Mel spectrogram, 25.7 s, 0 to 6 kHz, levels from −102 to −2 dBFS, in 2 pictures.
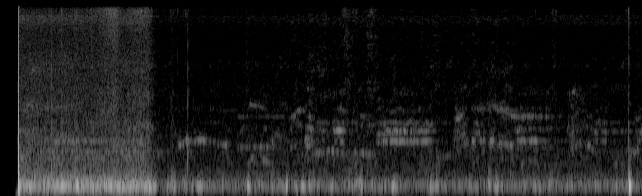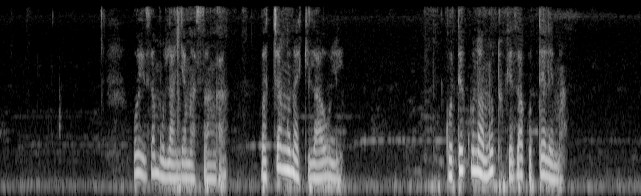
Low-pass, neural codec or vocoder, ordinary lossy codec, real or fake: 5.4 kHz; none; MP3, 48 kbps; real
